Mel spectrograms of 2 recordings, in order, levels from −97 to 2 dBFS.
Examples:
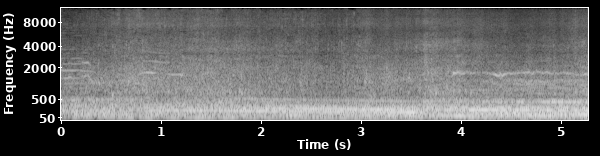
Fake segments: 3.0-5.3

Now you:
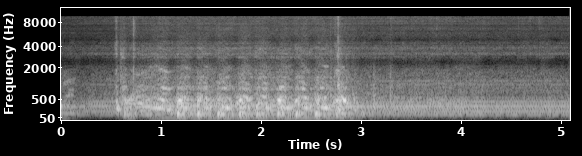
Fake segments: 0.0-5.1

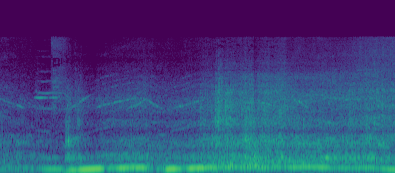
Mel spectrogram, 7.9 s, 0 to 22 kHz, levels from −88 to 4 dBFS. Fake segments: 5.6-6.9

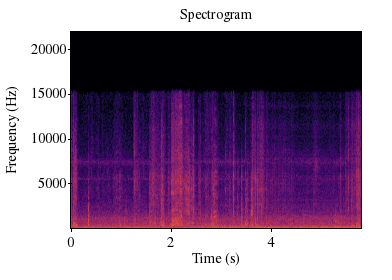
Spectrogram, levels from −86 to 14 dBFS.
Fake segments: 3.5-5.8

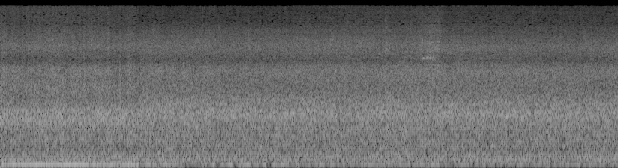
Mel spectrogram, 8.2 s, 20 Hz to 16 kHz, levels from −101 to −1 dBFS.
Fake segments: 3.9-4.9; 6.0-6.8

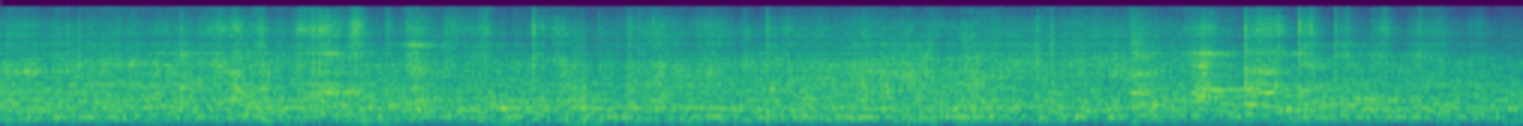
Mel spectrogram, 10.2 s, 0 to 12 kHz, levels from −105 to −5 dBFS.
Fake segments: 0.0-5.9; 6.6-10.2

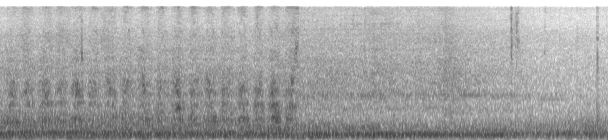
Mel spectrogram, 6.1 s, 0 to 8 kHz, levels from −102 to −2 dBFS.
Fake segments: none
